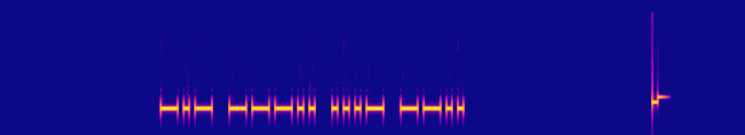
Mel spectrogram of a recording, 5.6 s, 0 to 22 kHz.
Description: Morse code, heard as a keyed tone, about 28 wpm, 700 Hz. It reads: K8VZ
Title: USA Call Signs - 4x Character Spacing - 28wpm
